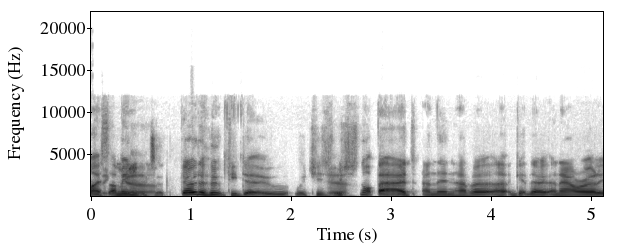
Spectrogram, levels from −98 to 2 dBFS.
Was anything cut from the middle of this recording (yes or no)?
no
